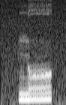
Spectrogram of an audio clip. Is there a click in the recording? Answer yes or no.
no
